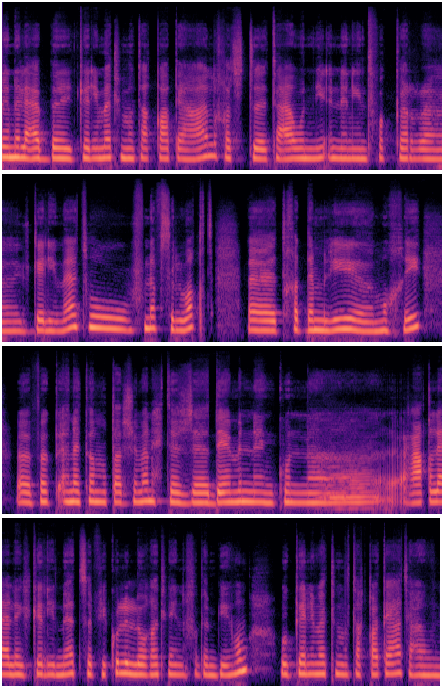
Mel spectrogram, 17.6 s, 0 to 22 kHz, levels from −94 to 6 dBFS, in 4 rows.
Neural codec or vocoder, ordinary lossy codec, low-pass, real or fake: codec, 44.1 kHz, 2.6 kbps, DAC; none; 19.8 kHz; fake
